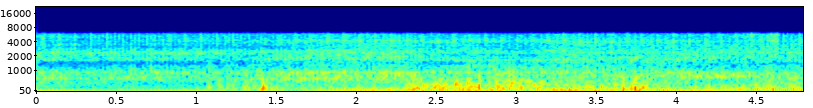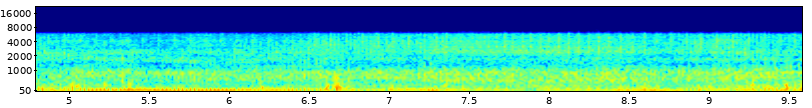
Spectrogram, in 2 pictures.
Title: '85 VW Jetta Diesel ticking noise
